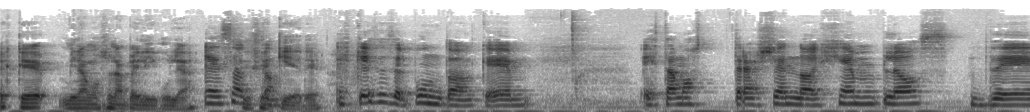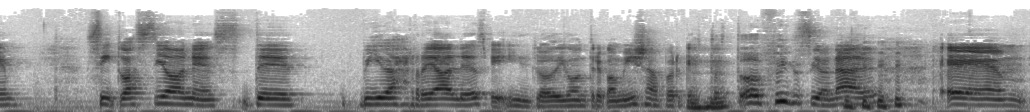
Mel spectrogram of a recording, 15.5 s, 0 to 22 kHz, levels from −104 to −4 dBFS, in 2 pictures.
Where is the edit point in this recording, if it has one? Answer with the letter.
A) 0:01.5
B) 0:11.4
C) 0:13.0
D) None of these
B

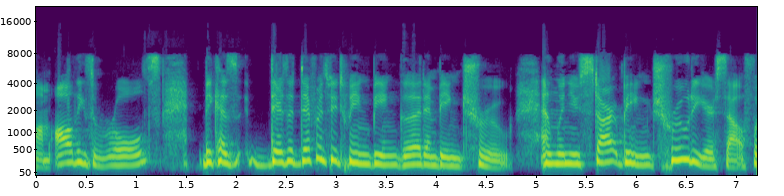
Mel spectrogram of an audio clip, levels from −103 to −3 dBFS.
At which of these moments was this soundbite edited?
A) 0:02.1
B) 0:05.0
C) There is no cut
C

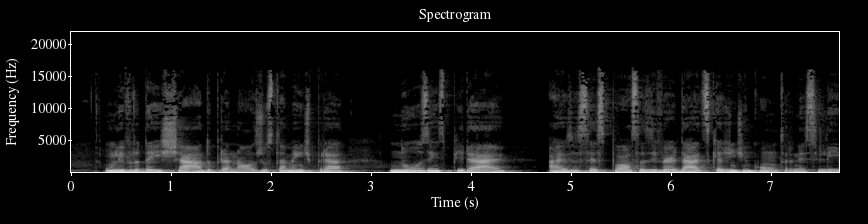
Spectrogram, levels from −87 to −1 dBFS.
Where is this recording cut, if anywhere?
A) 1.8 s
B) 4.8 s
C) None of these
A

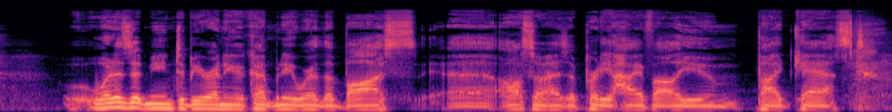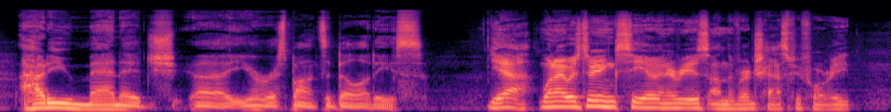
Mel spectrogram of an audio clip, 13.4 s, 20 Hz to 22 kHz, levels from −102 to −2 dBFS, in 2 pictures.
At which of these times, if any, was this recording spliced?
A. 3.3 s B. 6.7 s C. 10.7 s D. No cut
D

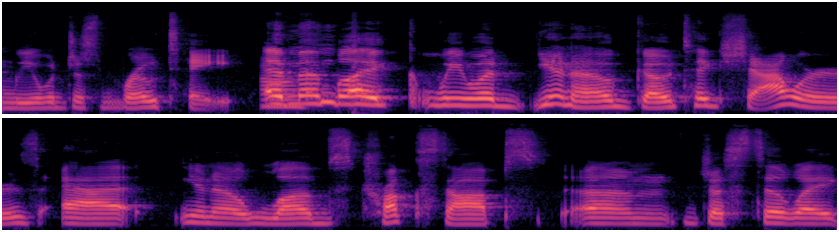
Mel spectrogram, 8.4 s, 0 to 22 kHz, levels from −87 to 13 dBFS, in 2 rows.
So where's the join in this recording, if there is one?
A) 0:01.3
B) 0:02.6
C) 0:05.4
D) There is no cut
A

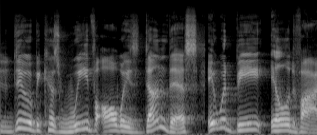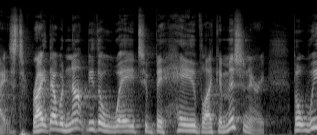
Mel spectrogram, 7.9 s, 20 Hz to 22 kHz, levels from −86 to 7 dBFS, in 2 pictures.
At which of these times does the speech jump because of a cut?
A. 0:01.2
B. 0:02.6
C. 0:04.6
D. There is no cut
B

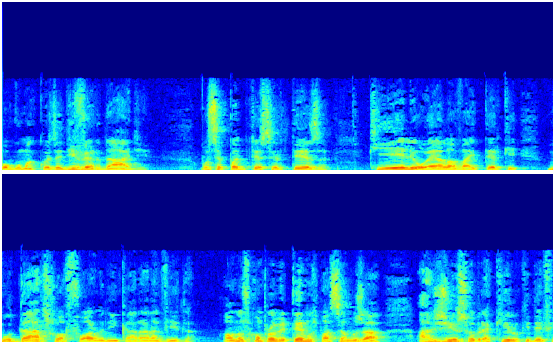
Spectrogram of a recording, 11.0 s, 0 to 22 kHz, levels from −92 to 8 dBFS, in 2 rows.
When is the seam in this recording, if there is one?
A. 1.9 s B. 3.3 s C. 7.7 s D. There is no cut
C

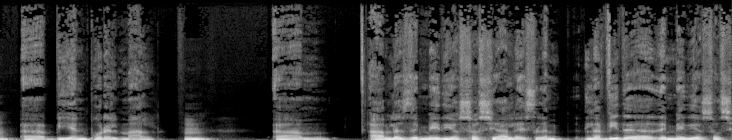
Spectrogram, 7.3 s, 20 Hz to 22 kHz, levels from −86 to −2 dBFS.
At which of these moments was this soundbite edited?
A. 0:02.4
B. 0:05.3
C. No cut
C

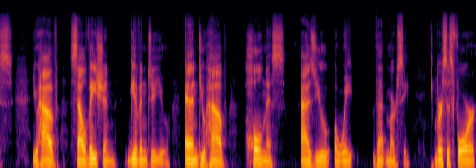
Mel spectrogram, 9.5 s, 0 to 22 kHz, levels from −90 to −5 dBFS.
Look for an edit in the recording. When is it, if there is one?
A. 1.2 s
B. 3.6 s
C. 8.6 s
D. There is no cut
B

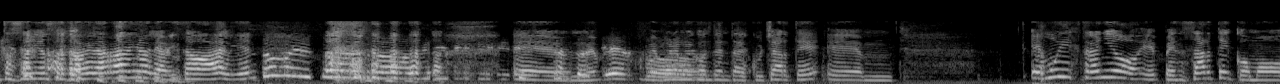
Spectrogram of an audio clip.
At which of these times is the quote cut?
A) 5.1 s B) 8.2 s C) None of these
C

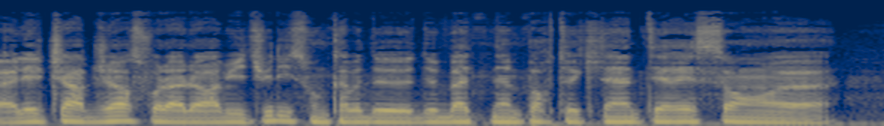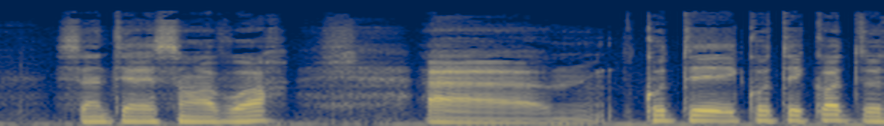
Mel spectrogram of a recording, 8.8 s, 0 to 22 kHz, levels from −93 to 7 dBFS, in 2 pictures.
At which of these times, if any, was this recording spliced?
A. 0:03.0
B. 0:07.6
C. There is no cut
A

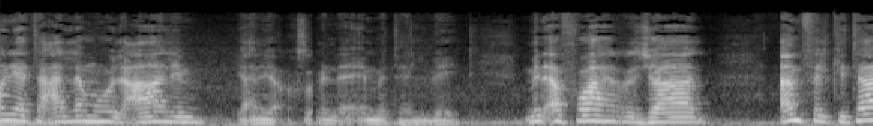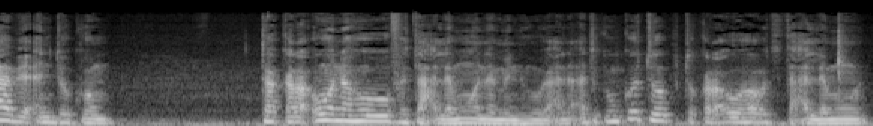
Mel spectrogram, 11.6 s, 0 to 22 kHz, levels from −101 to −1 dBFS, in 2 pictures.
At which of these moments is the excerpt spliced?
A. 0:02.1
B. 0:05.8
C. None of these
A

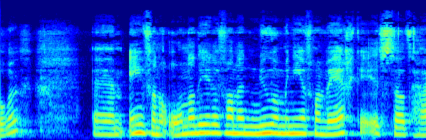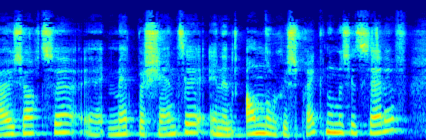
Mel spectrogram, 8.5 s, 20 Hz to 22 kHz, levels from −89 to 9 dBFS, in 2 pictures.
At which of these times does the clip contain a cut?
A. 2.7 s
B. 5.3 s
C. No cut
B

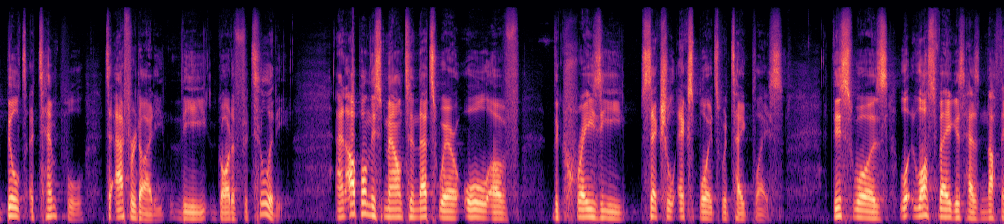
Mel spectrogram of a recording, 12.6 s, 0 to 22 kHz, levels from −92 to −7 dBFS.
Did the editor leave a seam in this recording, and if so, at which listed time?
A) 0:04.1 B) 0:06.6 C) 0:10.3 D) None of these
C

